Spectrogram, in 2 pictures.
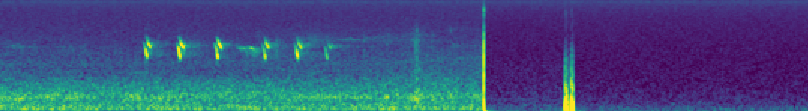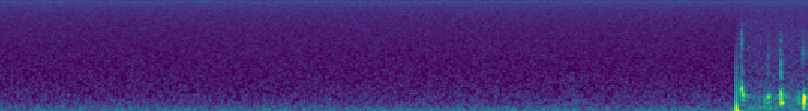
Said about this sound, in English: Recording now, I hear that bird tooping over here somewhere.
